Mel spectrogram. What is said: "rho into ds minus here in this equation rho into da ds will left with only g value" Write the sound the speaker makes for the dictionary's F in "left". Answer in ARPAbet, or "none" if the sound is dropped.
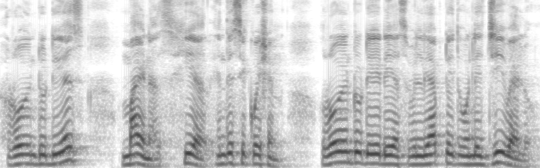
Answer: P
